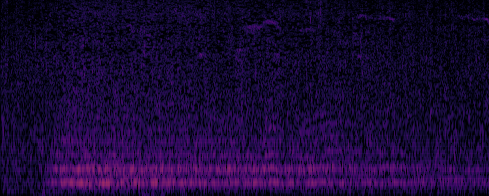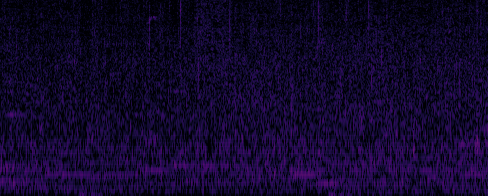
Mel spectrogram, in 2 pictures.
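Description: Angry bees buzz steadily in the King's Quest video game, a dense insect drone that swells early and then holds at an even level throughout, with no talk over it.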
